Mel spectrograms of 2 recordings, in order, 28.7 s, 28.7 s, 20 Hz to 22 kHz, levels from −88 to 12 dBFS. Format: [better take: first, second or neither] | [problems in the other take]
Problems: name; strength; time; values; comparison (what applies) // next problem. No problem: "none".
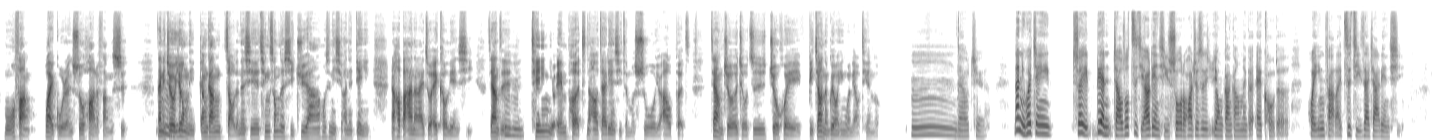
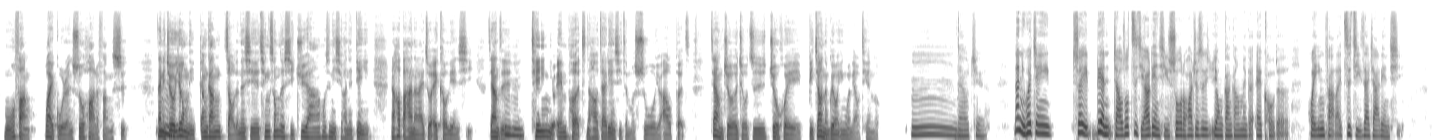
second | thin; very; fading below 850 Hz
